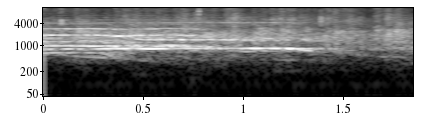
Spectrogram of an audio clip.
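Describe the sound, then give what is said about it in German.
An audience claps for a child volunteer, giving a short burst of dense, even applause that stays loud and steady throughout. “Ja, Applaus für Mathilde.”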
